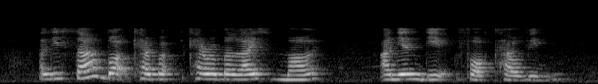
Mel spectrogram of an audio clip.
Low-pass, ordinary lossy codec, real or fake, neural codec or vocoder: 5.4 kHz; none; real; none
